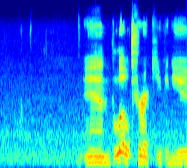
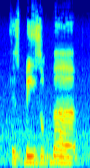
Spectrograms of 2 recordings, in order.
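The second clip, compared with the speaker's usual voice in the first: usual speaking voice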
